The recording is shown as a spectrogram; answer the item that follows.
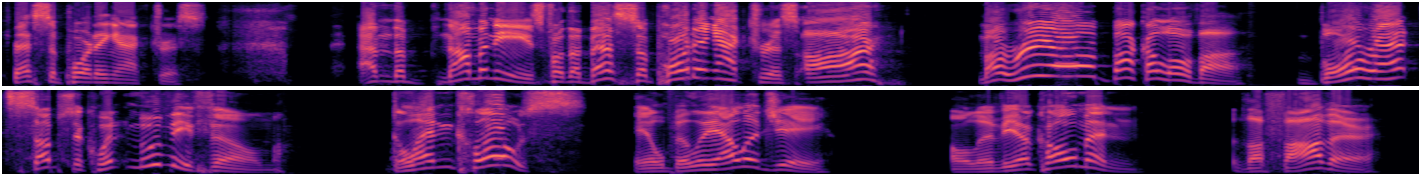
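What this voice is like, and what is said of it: Announcer voice. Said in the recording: “the announcing voice”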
